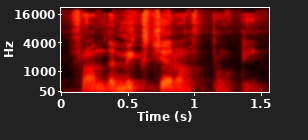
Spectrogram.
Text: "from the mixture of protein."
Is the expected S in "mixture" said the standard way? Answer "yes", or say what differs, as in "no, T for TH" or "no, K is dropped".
yes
